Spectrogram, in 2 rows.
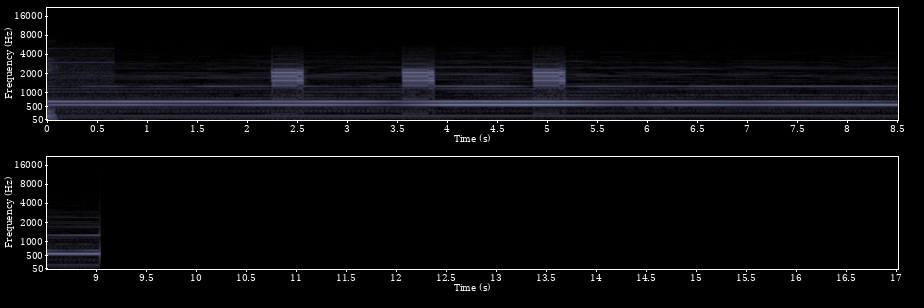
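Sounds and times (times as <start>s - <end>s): steady droning tone: 0.0s - 9.1s.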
